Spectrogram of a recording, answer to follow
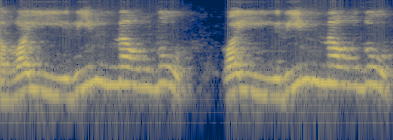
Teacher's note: الراء مرققه في الوصل لانها مكسوره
